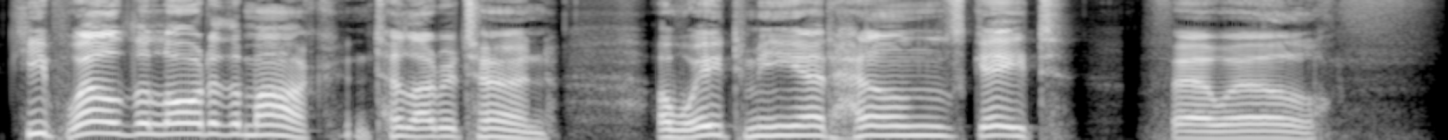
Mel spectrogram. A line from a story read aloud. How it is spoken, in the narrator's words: he cried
